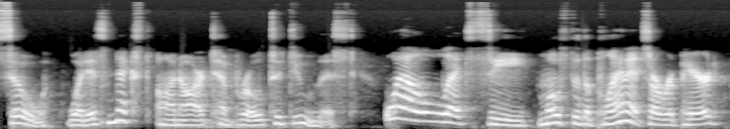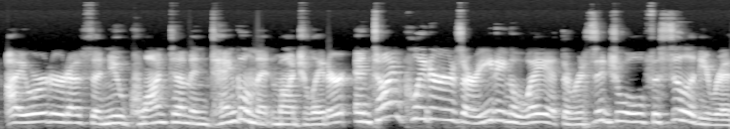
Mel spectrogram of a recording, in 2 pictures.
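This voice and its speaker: This female-sounding voice uses a put-on character voice at a fairly high pitch and a moderate pace. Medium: read story. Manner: excitable, fussy.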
